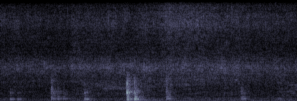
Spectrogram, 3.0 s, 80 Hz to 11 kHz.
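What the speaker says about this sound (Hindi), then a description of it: "इसे हम 1 से 2 मिनट तक रोस्ट करेंगे।" Butter and flour roast in a pan on a slow flame with a soft, steady sizzle. A few light stirring scrapes stand out above the quiet frying hiss.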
